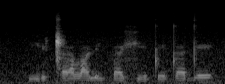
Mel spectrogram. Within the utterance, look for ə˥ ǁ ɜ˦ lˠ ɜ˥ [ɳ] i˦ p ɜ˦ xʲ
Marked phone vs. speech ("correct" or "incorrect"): correct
